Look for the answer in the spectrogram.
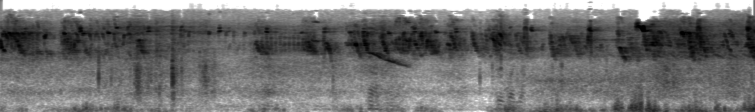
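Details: Spotless starling, Sturnus unicolor: a busy run of high, scratchy chirps and short whistled notes, densely overlapping, with low rumbling background noise throughout and a brief descending whistle near the middle.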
